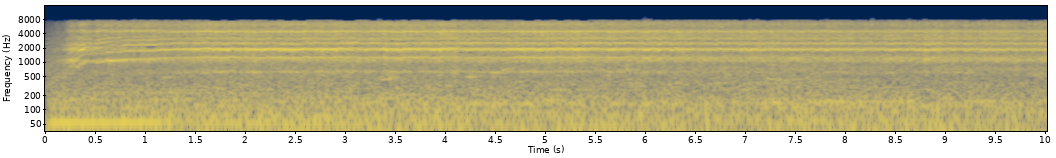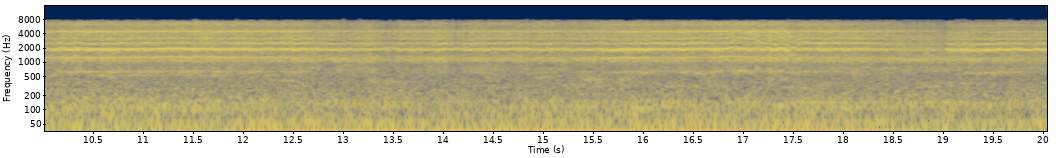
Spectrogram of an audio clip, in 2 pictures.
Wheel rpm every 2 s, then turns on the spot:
110, 160, 170, 170, 170, 160, 170, 170, 170, 160.
none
